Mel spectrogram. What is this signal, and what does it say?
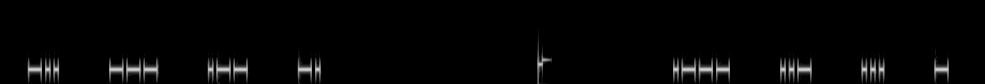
Morse code, heard as a keyed tone, about 28 wpm, spaced as for 13 wpm, 690 Hz. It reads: DOWN JUST
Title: 4x Character Spacing - Top 200 Words - 28wpm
